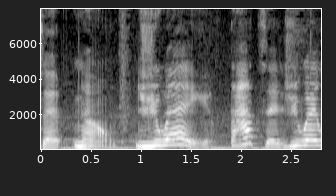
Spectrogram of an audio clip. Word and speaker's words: Jouer: I forgot even how to pronounce it. No, Jouer, that's it.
